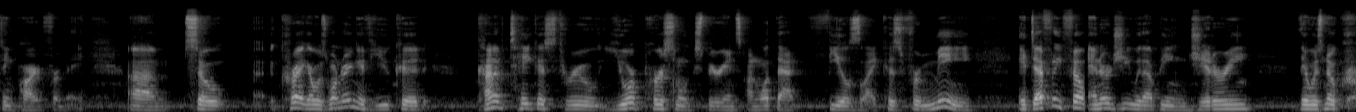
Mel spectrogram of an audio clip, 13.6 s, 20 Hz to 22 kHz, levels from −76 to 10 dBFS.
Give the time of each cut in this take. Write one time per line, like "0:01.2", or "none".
0:01.1
0:10.8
